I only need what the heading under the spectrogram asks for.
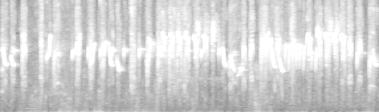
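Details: High sunbird twittering, a kolibri ninja song for therapy and tutoring, in short bursts of sharp chirps and quick trills with small pauses between phrases.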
